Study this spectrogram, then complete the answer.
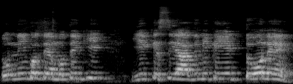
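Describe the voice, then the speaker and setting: Guy teaching a physics class, really high voice, asks then answers his own questions, kinda far from the mic. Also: little pitch movement, bright, forceful tone. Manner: asks questions and answers them himself, repeating key words; reads English definitions out slowly. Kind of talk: Hindi physics class lecture. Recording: echoey room, voice from far off.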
